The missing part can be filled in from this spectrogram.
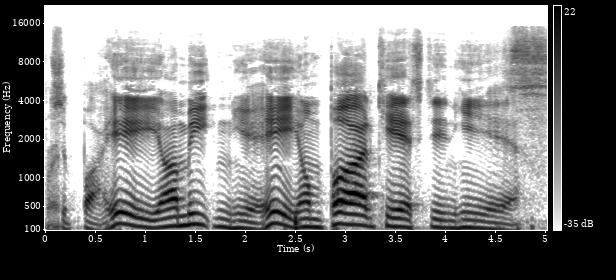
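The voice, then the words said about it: Mario-style New York accent. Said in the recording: “Did he do an Italian accent? Or he sounded like he was from New York, didn't he? ... This accent?”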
